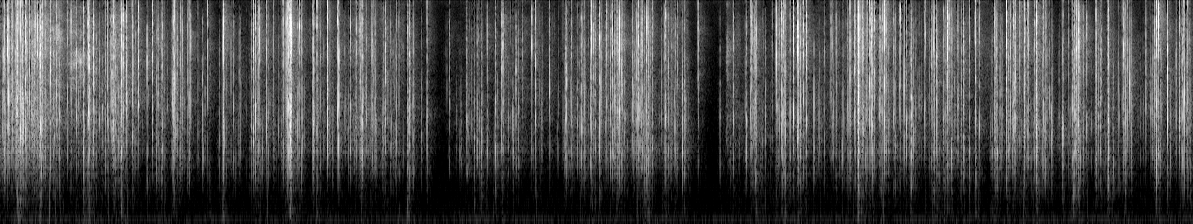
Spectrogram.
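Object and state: Paper bag crinkling.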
